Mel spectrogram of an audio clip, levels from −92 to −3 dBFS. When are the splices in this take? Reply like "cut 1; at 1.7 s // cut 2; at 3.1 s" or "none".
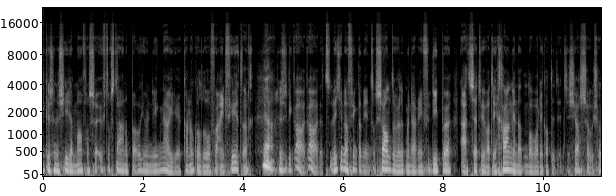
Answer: cut 1; at 2.6 s // cut 2; at 5.2 s // cut 3; at 8.2 s // cut 4; at 9.6 s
